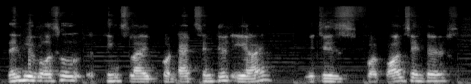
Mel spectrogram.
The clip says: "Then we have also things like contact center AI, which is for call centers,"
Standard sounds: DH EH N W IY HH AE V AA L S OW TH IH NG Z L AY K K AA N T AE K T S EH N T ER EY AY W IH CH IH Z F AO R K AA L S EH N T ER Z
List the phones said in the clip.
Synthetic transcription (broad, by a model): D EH N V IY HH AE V AA L S OW T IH NG S L AY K K AA N T AE K T S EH N T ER EY AY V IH CH IH Z F AO R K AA L S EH N T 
